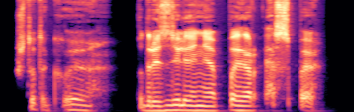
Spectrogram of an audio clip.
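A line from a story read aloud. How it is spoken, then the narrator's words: Strained, forced out. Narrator (Russian): выдавил он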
